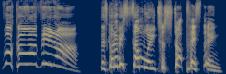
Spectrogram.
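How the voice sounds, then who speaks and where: An actress playing a brash, earthy, big-hearted woman warrior in a video game, blunt and informal, quick to swear. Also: extremely high pitch, very animated, sharp tone, no room sound, exaggerated voice. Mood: fierce, urgent. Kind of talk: video game character voice acting. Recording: dry close studio recording.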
